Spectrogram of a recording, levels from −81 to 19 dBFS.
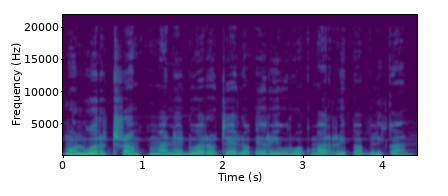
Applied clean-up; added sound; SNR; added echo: none; none; none; none.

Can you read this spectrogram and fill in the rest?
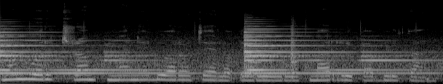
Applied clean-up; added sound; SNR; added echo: none; Church bell; -4 dB; none.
